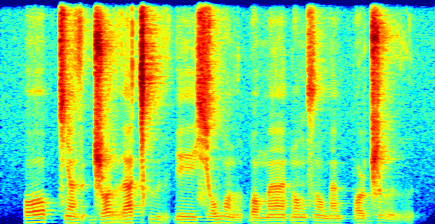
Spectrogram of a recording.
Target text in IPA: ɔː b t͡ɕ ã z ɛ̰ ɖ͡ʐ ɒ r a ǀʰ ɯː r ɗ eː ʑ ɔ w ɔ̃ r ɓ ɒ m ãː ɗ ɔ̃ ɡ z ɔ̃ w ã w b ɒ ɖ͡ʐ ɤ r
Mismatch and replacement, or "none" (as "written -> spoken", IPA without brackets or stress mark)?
none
